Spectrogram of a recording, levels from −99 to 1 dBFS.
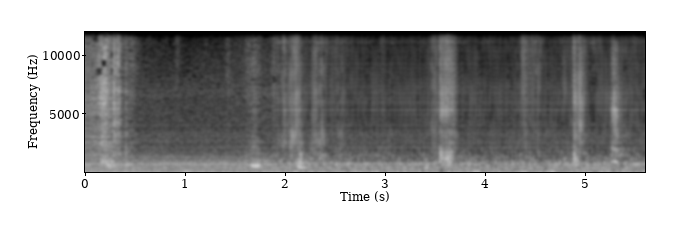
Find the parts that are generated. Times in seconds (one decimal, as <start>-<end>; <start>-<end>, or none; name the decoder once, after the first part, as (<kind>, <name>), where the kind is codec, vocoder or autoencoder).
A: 1.9-5.6 (vocoder, BigVGAN v2)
